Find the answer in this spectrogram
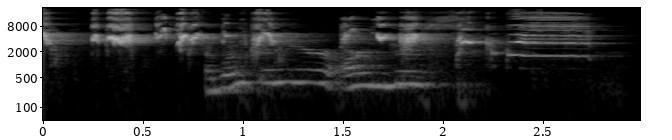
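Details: Indoor pet parrotlet, a male mimic of phrases like 'peekaboo' and 'excuse me', chatters in shrill, squeaky syllables, while a human voice murmurs underneath midway.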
